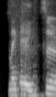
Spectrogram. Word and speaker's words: McArthur: MacArthur. McArthur, je le dis toujours en français, puis là, je suis comme, oh non, c'est vrai, Ouais, elle le c'est correct. prononce. C'est bien correct.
